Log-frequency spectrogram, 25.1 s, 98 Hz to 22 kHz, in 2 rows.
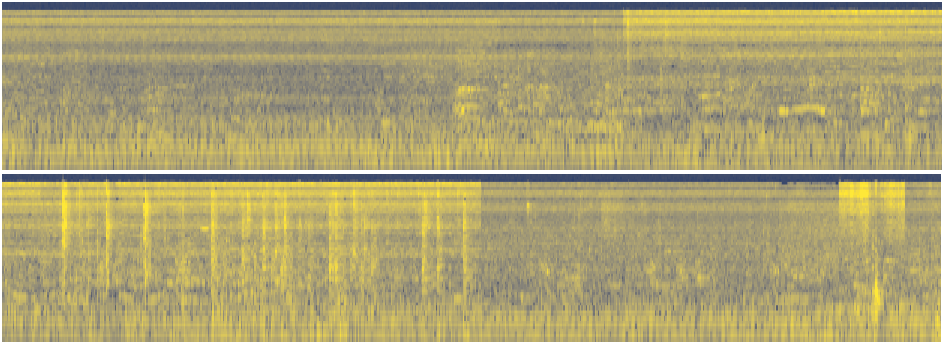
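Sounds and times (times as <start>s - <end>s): low hum of cafe equipment: 0.0s - 25.0s.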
